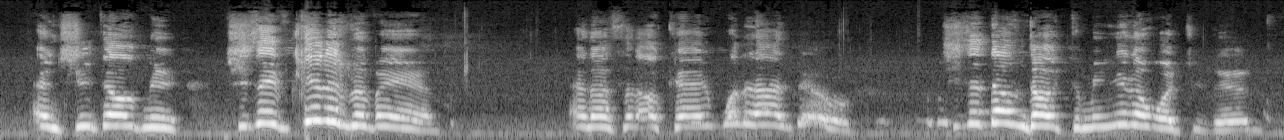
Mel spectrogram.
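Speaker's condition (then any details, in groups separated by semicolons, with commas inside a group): Cerebral palsy; from birth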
